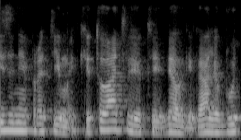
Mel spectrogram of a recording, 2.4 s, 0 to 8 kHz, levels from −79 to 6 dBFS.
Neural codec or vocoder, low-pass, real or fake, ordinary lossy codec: none; 7.2 kHz; real; Opus, 32 kbps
